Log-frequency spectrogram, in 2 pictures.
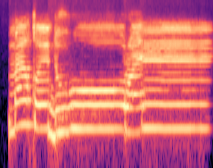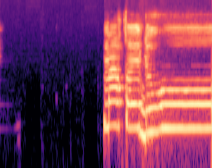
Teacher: you're giving a jerking sound on the qaf because qaf is one of your jerking letters, or you can say one of your qalqala letters.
